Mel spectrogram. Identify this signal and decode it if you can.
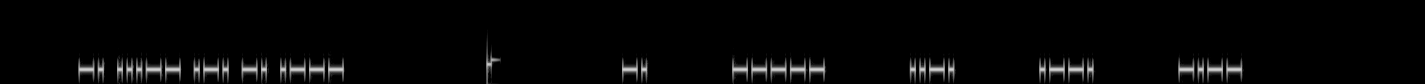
Morse code, heard as a keyed tone, about 25 wpm, spaced as for 13 wpm, 700 Hz. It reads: N3RNJ N0FPY
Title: USA Call Signs - 5 Characters - 6x Character Spacing - 25wpm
